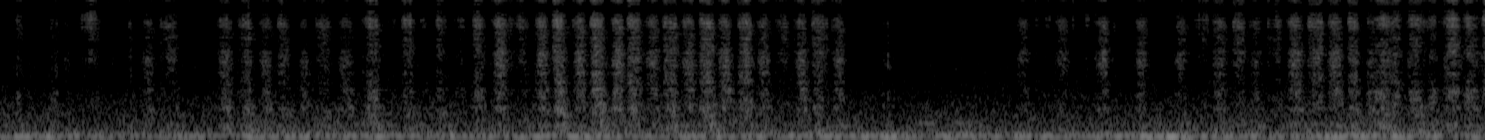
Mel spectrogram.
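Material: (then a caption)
Paper. A tan felt-tip Sharpie marker is rubbed in short, quick strokes across a thin printed paper coloring page lying flat on a clipboard. It makes a steady, soft scratching with bright, airy hiss over a low hum throughout.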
